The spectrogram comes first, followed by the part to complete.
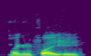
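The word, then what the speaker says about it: Megan Fahy: Um I had just I had just seen uh how do you pronounce her name? Megan Fehee. Did I say that right, Lance? Yeah, Megan Fehee.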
